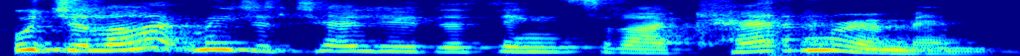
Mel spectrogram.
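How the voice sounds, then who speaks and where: A woman's voice: high-pitched, sing-song, fast talker, a bit bright. An older woman with an Australian accent reminiscing in a casual interview, hesitant as she searches her memory. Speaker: interviewed former actor.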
